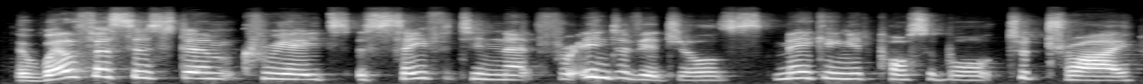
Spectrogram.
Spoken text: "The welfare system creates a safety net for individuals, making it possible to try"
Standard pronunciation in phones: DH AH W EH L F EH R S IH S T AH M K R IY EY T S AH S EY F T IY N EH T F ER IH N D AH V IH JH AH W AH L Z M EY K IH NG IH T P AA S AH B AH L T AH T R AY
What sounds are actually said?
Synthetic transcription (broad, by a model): DH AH W EH L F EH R S IH S T AH M K R IY EY T S AH S EY F T IY N EH T F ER IH N D AH V IH JH AH W AH L Z M EY K IH NG IH T P AA S AH B AH L T AH T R AY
